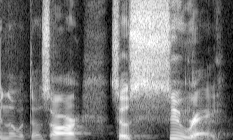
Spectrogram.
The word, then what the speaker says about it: Sirui: what those are so sue Rae spelled Si are you i but sue Rae I have been told is the correct pronunciation is a company that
